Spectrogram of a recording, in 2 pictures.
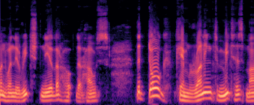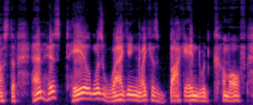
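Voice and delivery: ordinary delivery, nothing marked

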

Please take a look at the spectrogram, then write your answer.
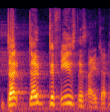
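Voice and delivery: don't let her off, urgent and high; excited plea. Retold or imitated. Telling friend not to defuse it, high loud mock plea. His own retort retold.

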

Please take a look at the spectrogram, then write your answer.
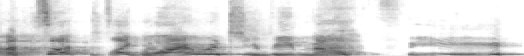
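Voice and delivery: high, loud, laughing disbelief; real cracking-up incredulity. Real, not acted. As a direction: squeal it through laughter. Cracking up at co-host's mistake.

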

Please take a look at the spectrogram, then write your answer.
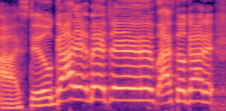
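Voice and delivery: high, loud victory crow; gloating boast. Retold or imitated. Constantine gloating after surviving the stairs. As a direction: crow it like he's back on top. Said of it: "He was like".

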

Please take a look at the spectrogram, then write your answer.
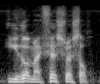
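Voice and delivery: a light Scottish referee impression; lightly put-on Scottish accent. Recalling the old Scottish referee from Gladiators, Scottish accent. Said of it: "can you do a Scottish accent?".

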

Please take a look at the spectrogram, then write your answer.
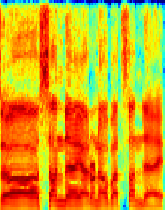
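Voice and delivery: high-pitched, hesitant imitation of the booking lady; imitating strong attitude. Booking lady put on the spot about Sunday, imitated with attitude. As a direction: put on her high, doubtful tone, no accent. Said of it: "this is the way she said it".

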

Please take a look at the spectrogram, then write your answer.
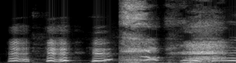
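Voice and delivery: high, helpless laughing; real giggling fit. Real, not acted. Player cracks up at her cat.

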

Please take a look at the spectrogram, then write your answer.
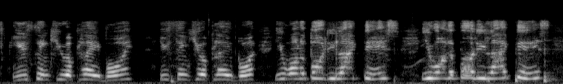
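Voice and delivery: high-pitched mock accusing taunt; hammed-up indignant rant; seething manager. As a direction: imitate a raging boss sneering at a player. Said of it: "seething, ... breathing fire".

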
